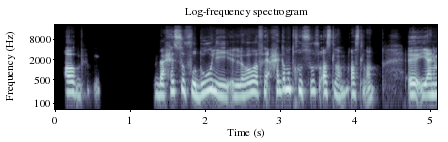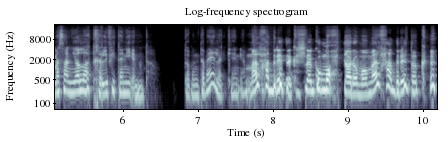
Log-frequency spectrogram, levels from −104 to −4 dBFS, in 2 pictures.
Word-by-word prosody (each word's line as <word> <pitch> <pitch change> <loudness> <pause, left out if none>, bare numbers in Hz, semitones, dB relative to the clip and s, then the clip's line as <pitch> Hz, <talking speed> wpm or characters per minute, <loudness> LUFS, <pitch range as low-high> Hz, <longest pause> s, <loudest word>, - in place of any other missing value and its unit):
آه 225 - +3
بب 185 -5 -14 1.0
باحسُّه 225 +6 -3
فضولي، 200 -2 -3
اللي 175 0 -5
هو 215 +4 -2
في 220 +1 -8
حاجة 230 +3 -5
ما 270 - +2
تخصّوش 235 -2 -7
أصلًا، 220 +1 -6
أصلًا. 200 - -8 0.5
آآ - - 0
يعني 190 0 -1
مثلًا 220 +1 0
يالّا 230 +1 +2
هتخلّفي 205 -1 -3
تاني 210 -1 -4
أمتى؟ - - -8 0.5
طَب 175 0 -10
أنت 175 - -7
مالك 180 - -4
يعني، 195 +2 -11
مال 220 - +3
حضرتَك - - +5
علشان 210 +4 +2
أكون 245 +2 +4
محترمة، 195 -6 +5
مال 225 - +5
حضرتَك. 225 -8 +1
215 Hz, 175 wpm, -22 LUFS, 195-235 Hz, 1.0 s, حضرتَك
